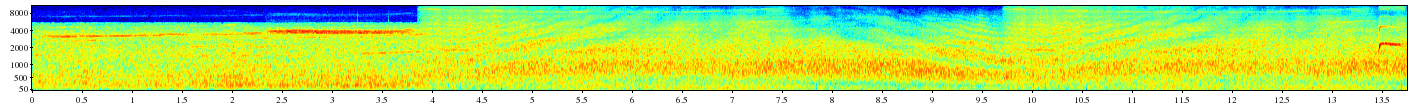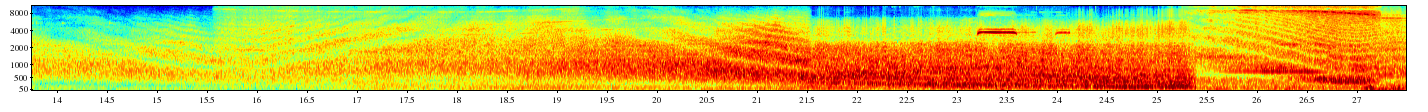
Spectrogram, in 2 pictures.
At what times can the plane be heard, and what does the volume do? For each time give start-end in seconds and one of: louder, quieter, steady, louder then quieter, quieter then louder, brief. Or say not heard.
0.0-27.4 louder.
